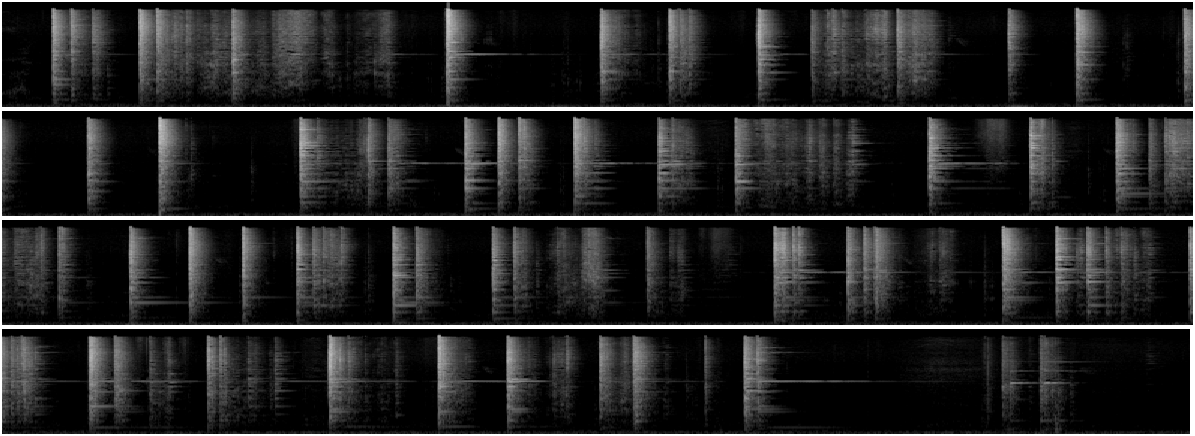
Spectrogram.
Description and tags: Kitana vs big crobar
Me clashing a Kitana sword on a really big crowbar.
Might sound a bit like some kind of fight.
clash, crobar, fight, Kitana, sword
